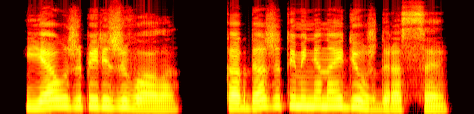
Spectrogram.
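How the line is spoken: Singsong voice. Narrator (Russian): Певучим голосом продолжала она

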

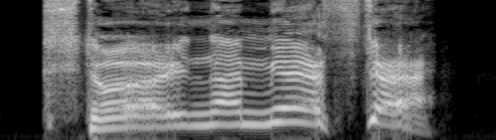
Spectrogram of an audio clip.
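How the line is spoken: Roared. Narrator (Russian): Взревел он

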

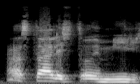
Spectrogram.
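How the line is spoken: Giggle. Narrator (Russian): хихикнул Керранке

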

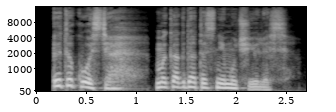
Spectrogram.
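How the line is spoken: Sighing. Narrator (Russian): вздохнула

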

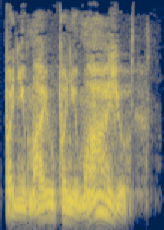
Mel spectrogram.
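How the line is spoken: Frightened small plump man. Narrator (Russian): испуганно закивал начальник, небольшой толстенький дядечка

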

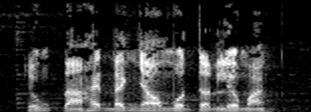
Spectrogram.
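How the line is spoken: Cold. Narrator (Vietnamese): Độc Trung Chi Độc lạnh lùng nói

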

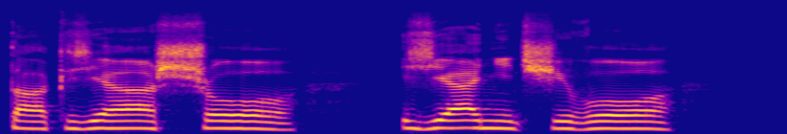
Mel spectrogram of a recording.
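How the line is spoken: Drawling, uncertain. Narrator (Russian): Наконец тянет он неуверенно

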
